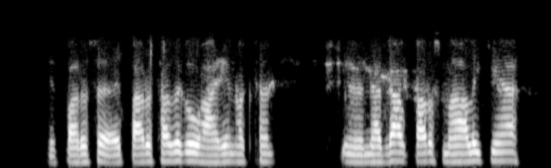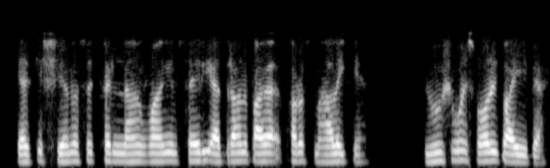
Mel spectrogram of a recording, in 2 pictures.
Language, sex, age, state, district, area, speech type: Kashmiri, male, 18-30, Jammu and Kashmir, Shopian, rural, conversation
